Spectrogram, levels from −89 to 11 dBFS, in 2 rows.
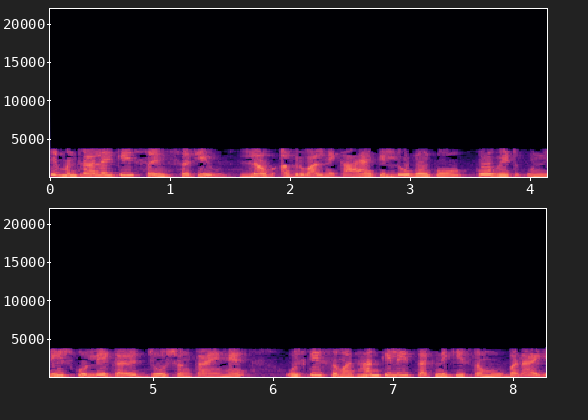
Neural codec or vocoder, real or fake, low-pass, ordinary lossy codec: none; real; 3.6 kHz; none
